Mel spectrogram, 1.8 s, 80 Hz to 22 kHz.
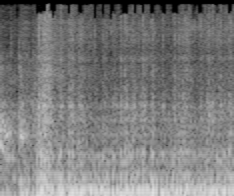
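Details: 1980 Trans Am with turbocharged Gen 1 small-block Chevy (blow-through carburetor), after new valve seals: strong, deep note with revs rising and holding cleanly, no misfire or stumble. Earlier bad smoking is cured, barely smoking at cold start. Healthy.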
